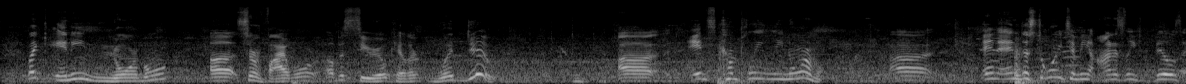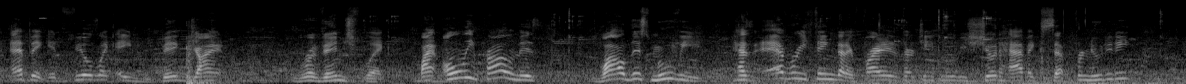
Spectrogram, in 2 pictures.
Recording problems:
household noises; noticeable; throughout; 15 dB below the speech
train or aircraft noise; noticeable; throughout; 15 dB below the speech
murmuring crowd; noticeable; throughout; 15 dB below the speech

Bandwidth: 15 kHz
